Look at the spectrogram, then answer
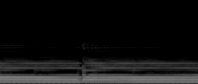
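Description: A guitar's open fifth string rings out as a sustained A note, one steady plucked tone held for about two seconds with a slight re-pluck midway, alone and close.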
